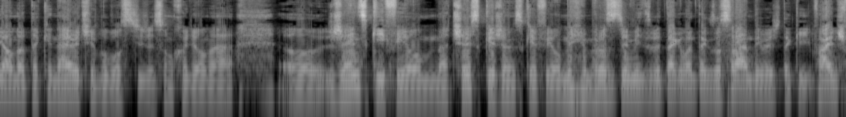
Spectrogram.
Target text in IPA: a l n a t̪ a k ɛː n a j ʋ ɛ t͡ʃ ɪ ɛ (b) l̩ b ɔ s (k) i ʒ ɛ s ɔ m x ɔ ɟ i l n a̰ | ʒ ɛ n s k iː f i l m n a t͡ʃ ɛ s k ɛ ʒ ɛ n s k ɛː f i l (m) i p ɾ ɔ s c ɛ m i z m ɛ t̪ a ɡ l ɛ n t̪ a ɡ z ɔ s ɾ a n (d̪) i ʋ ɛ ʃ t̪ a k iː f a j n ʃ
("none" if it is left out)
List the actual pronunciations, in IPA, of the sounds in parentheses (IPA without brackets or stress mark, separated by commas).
b, c, m, d̪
